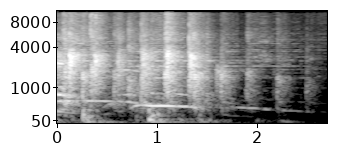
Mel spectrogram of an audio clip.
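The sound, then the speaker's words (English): Audience clapping for a performer at an open mic, with a dense patter of claps and a voice calling out over it; the clapping thins and fades toward the end. “Put your hands together, everybody, for Ian Langlands.”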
